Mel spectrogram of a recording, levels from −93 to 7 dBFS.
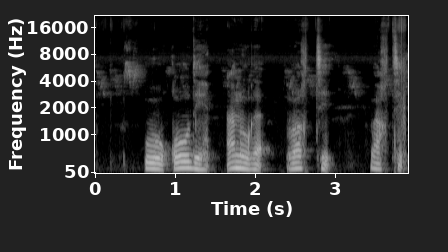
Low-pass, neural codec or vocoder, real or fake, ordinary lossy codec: none; none; real; none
